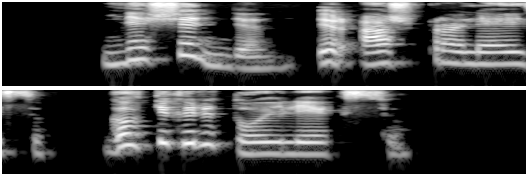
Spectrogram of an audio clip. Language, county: Lithuanian, Utena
